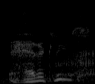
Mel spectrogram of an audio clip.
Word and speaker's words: Heracles: you doing there that thing with your voice heracles yeah that that is how it's supposed to be pronounced oh get a room foreign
